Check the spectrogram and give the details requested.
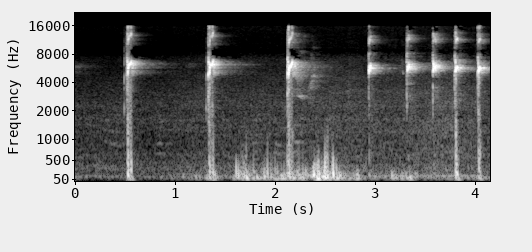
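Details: Lovebird calling to lure rivals: sharp, piercing high chirps, first spaced almost a second apart, then quickening into a tight run of five at the end; faint low rustling in between.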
